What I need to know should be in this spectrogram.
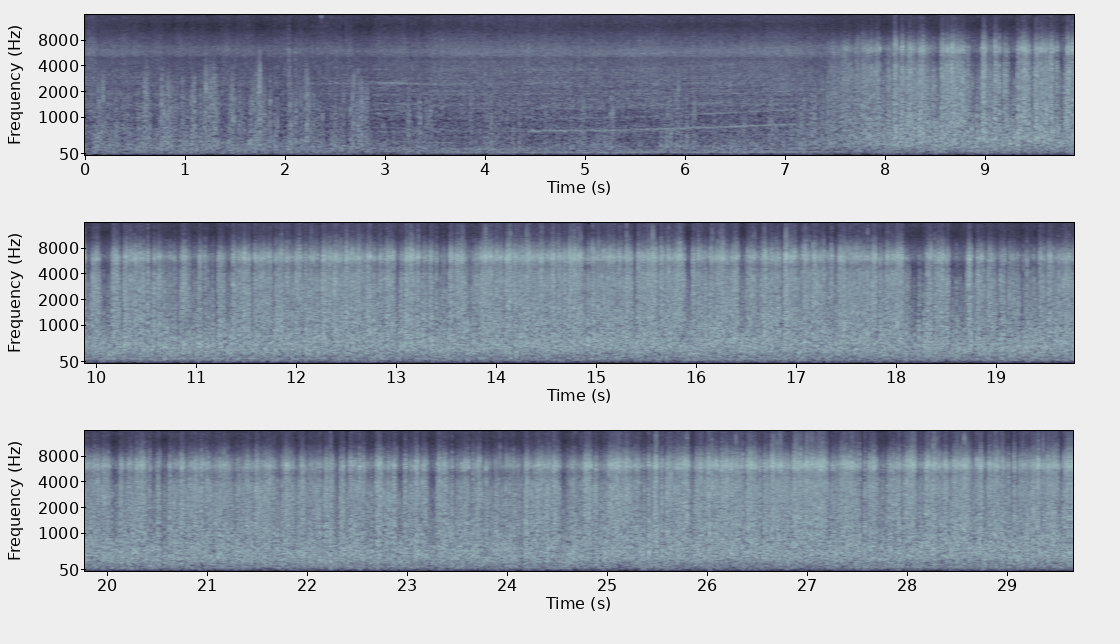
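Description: A motorcycle engine hums and revs up.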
